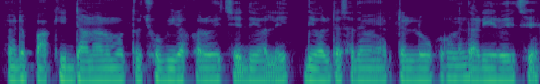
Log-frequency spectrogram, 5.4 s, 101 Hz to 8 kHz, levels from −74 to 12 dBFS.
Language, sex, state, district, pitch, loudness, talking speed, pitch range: Bengali, male, West Bengal, Purulia, 120 Hz, -25 LUFS, 175 wpm, 115-125 Hz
